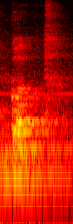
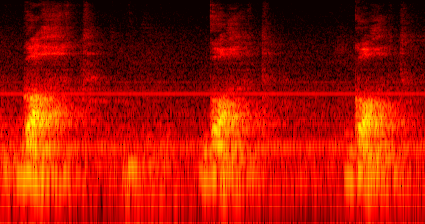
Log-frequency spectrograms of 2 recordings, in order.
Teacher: acá hay un ejemplo muy claro de cómo la doble T se va a pronunciar como HT.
